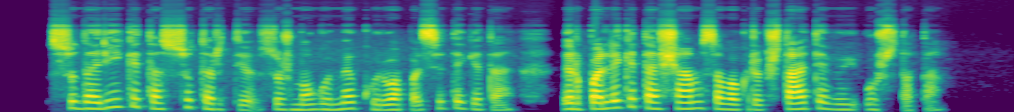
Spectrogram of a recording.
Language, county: Lithuanian, Kaunas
